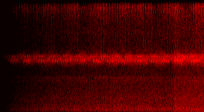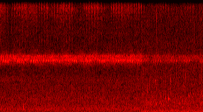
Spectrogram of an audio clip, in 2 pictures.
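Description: Crickets chirping in a steady, continuous high chorus, fading in from silence over the first couple of seconds. A low rushing sound joins near the end.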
